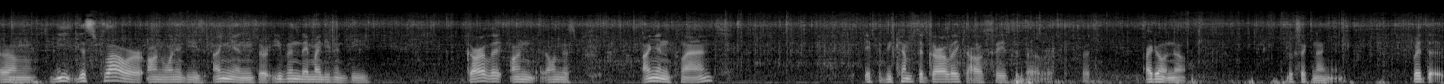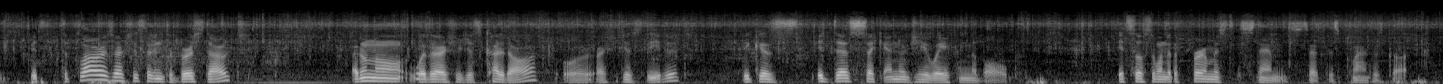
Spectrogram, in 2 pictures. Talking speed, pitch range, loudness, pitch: 180 wpm, 100-130 Hz, -26 LUFS, 115 Hz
